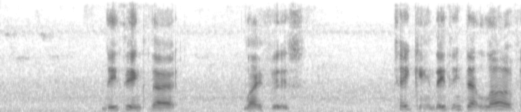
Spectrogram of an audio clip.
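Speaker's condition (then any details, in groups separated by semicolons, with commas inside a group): No condition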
